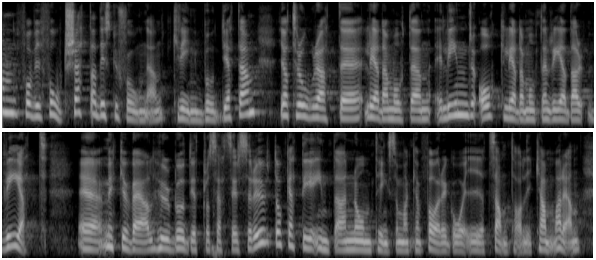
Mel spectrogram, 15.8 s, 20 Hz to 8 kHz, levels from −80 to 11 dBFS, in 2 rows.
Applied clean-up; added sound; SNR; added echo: none; none; none; none.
